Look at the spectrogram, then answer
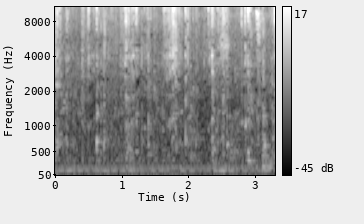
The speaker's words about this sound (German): Rohes Ei. Rühren. Jetzt Spatz. Jetzt kommt die heiße Milch da rein. Und wenn du nicht rührst, haben wir nachher Rührei.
